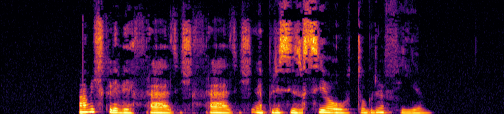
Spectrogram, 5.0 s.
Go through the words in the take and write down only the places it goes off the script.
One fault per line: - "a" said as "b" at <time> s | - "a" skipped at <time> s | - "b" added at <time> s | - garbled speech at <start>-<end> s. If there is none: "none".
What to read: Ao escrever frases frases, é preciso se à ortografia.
none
